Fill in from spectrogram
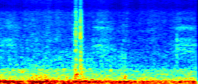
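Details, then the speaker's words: Opel Mokka driven over the same dips and bumps after replacing both stabilizer links: only low road rumble and one short rattle, no repeated clunks or knocks; suspension knock fixed. "стука нет ремонт выполнен"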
